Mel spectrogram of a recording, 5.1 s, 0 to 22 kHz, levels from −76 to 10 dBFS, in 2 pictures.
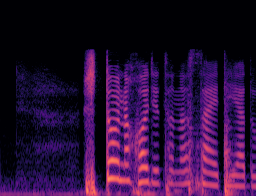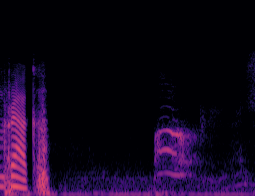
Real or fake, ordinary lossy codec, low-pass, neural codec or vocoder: fake; none; none; codec, 16 kHz, 0.9 kbps, LongCat-Audio-Codec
